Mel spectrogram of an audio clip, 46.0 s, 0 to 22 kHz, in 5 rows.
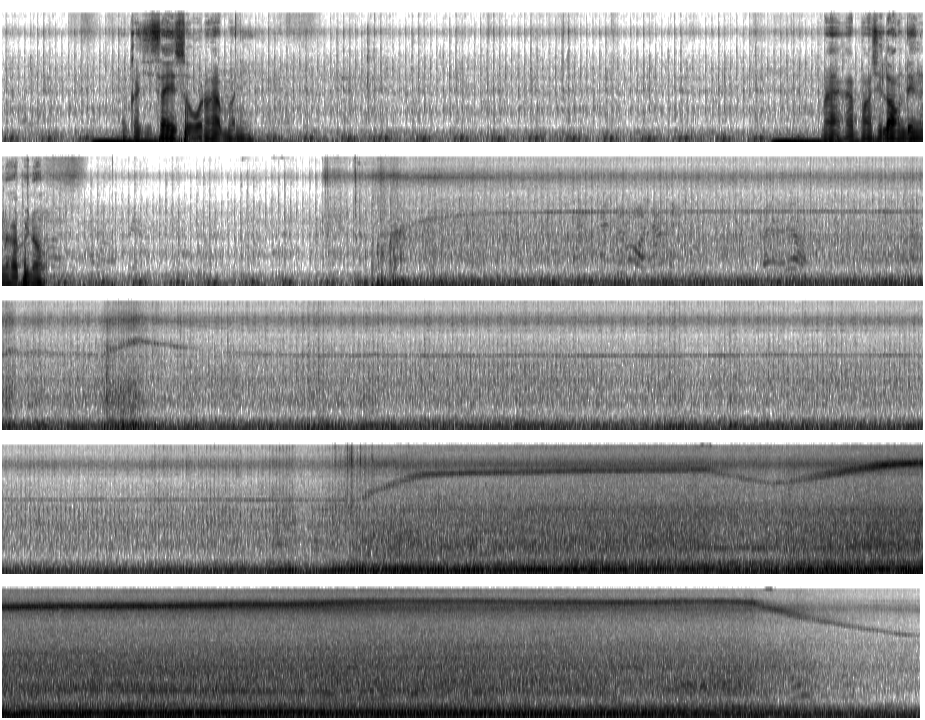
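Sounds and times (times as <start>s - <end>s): diesel tractors idling: 0.0s - 46.0s
tractor engine revving under load: 12.8s - 25.5s, 28.3s - 46.0s.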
